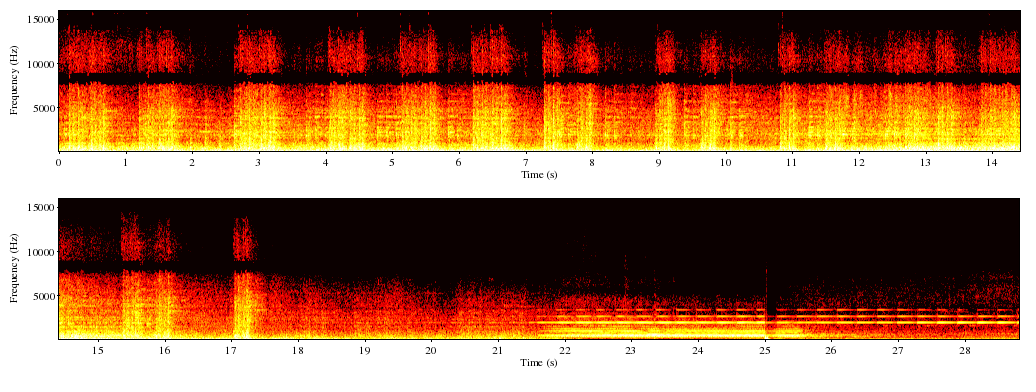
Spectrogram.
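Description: Freight cars of a long manifest train rolling past close by, wheels clacking rhythmically over the rail joints, the sound dying away over about the first twenty seconds. About twenty-two seconds in, an approaching train sounds a multi-note air horn in one long blast of about four seconds.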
